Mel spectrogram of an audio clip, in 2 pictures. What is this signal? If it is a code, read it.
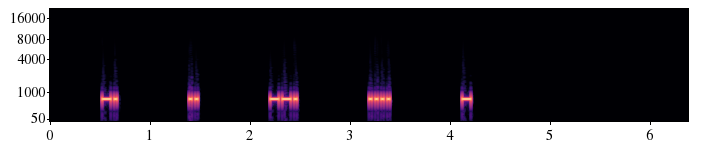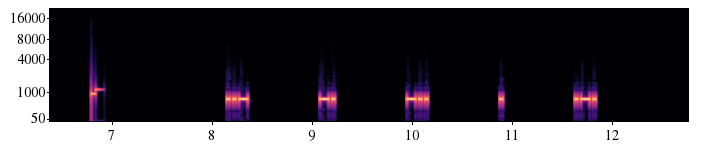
Morse code, heard as a keyed tone, about 40 wpm, spaced as for 11 wpm, 690 Hz. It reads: NIGHT UNDER
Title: 8x Character Spacing - Top 500 Words - 40wpm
